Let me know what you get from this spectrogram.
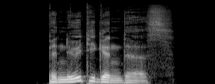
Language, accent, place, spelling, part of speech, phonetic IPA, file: German, Germany, Berlin, benötigendes, adjective, [bəˈnøːtɪɡn̩dəs], De-benötigendes.ogg
- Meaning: strong/mixed nominative/accusative neuter singular of benötigend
